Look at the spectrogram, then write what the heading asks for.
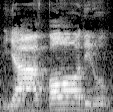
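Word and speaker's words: يا قدير: 12 দিনের প্রথম দিন সে আল্লাহ তাআলার গুণবাচক নাম ইয়া কদিরু, ক দরেশকার দি বসুনারস্কার রু, ইয়া কদিরু না যখন পড়বো, ইয়া কদিরু আরবির মতো উচ্চারণ, ইয়া কদিরু, একটু টেনে বলবো, ইয়া কদিরু।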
